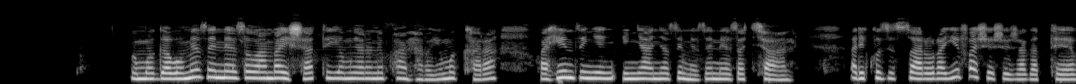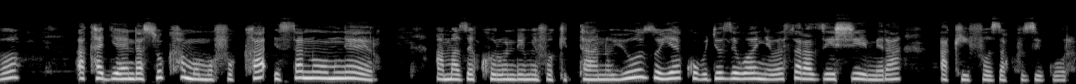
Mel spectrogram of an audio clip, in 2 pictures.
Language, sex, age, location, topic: Kinyarwanda, female, 18-24, Gakenke, agriculture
